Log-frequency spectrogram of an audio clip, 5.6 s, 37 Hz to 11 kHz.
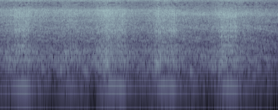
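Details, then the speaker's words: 2002 Toyota Sienna, 160k miles, petrol engine blipped four times; a light rattle from the top of the engine that occurs only when revved, rising with each rev; cause unknown, owner asking. "Hey everybody, this is 2002 Toyota Sienna, and it's got a rattling noise that's coming from. It sounds like it's coming from the top of the engine."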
